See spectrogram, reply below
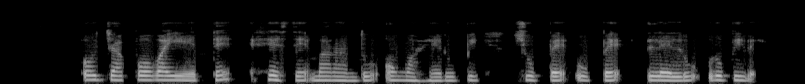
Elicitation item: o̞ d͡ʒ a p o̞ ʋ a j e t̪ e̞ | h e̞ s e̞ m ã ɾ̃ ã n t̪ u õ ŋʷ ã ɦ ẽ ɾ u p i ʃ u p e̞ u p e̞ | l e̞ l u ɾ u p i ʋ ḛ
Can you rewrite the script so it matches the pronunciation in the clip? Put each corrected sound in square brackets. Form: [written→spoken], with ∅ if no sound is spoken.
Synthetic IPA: o̞ d͡ʒ a p o̞ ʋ a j e t̪ e̞ | h e̞ s e̞ m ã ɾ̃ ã n [t̪→d̪] u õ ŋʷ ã ɦ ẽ ɾ u p i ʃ u p e̞ u p e̞ | l e̞ l u ɾ u p i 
